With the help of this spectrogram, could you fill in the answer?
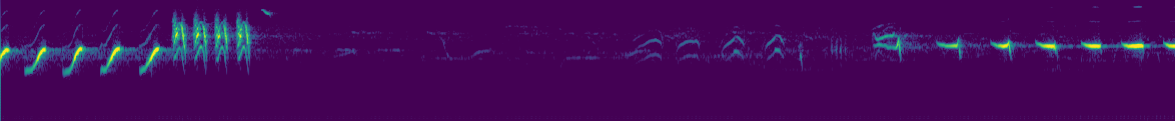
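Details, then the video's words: Distant nightingale in a spring birch grove at evening, giving quick repeated chirps and a buzzy burst, a quiet gap with faint twitters, then a clear series of repeated whistled notes. "Пение соловья"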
